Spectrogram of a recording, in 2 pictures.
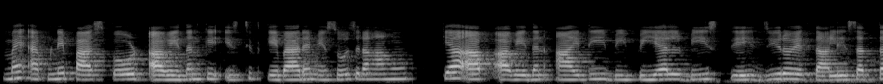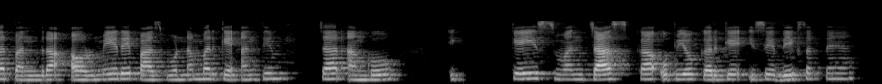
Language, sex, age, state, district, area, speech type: Hindi, female, 30-45, Uttar Pradesh, Ayodhya, rural, read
